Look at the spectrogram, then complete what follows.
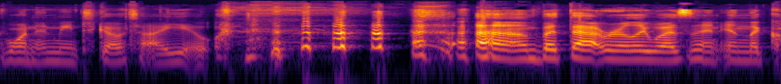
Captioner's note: both laughing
